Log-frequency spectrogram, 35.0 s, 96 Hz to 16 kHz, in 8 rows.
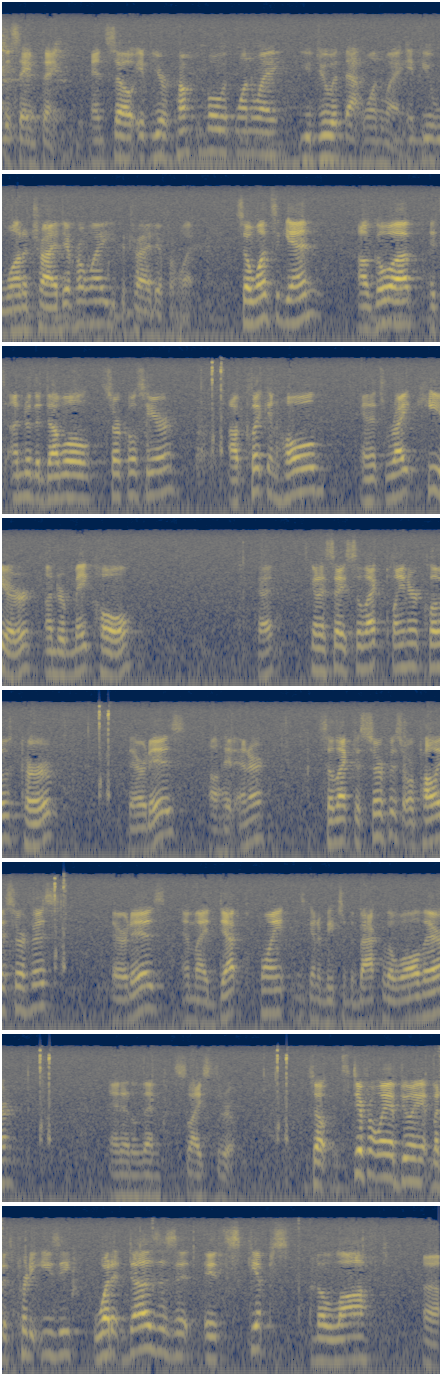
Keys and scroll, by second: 19.6 Return.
